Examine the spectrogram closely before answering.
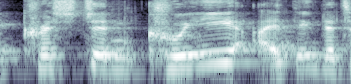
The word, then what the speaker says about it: Cui: I gotta say Kristen Cui, I think that's how you pronounce her last name. It's spelled C-U-I, so I pronounce it Cui.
